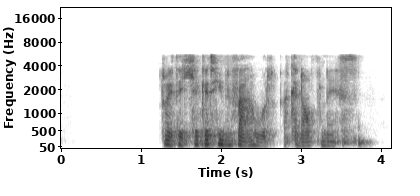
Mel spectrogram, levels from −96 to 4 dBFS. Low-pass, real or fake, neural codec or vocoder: 5.4 kHz; fake; vocoder, 22.05 kHz, 80 mel bands, Vocos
